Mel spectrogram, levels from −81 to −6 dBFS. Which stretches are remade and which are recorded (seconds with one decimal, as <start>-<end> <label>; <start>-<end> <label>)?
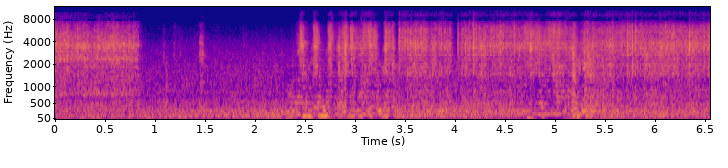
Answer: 0.0-2.3 recorded; 2.3-3.4 remade; 3.4-4.7 recorded; 4.7-5.3 remade; 5.3-6.6 recorded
